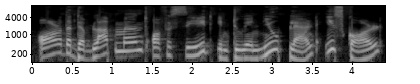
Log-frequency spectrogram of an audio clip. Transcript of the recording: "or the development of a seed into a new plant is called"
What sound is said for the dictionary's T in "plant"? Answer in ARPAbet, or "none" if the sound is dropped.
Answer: T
